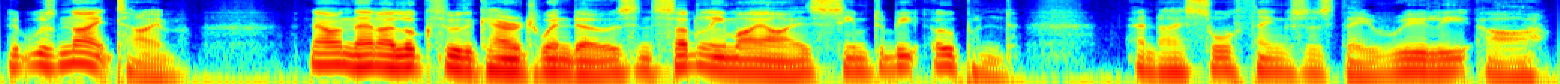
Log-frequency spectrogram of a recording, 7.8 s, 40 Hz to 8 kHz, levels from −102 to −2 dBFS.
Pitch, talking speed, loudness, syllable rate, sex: 100 Hz, 215 wpm, -20 LUFS, 6.2 syllables/s, male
